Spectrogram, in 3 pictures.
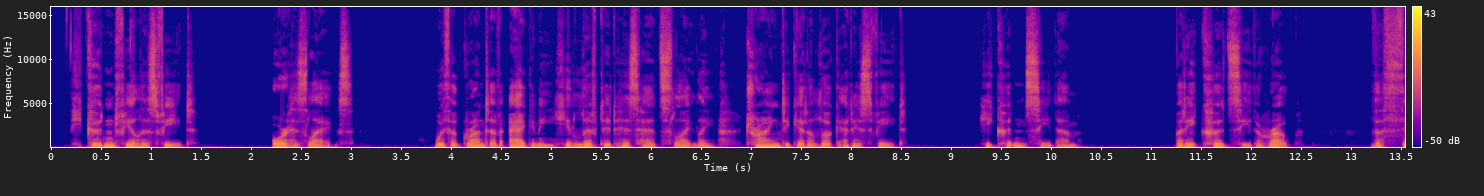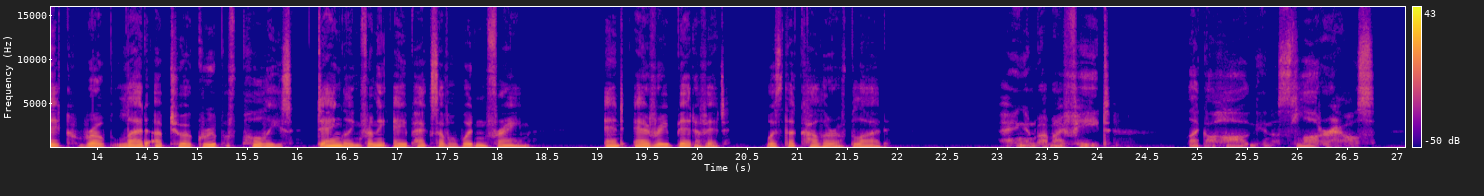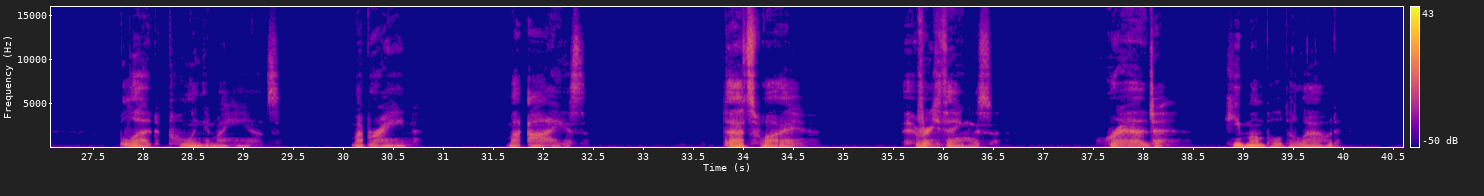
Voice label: Thriller Multiple accents

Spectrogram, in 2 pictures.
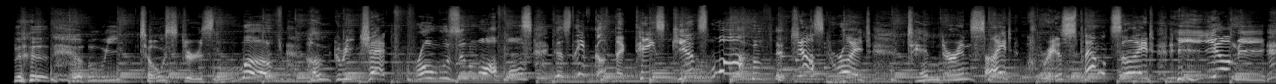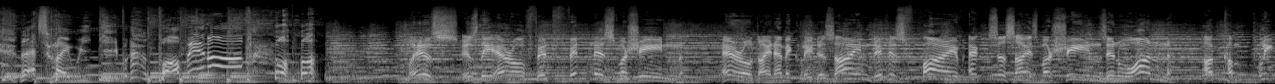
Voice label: Commercial Characters

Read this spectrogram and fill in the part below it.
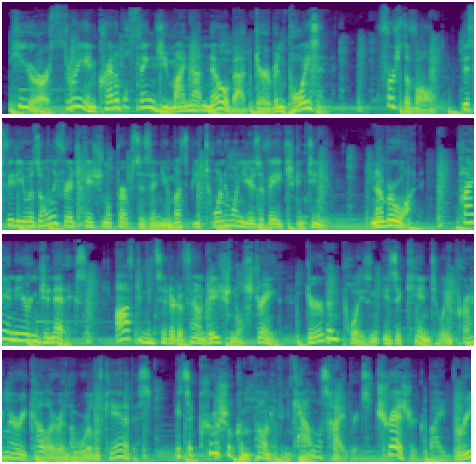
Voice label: Explainer, Voice Actor

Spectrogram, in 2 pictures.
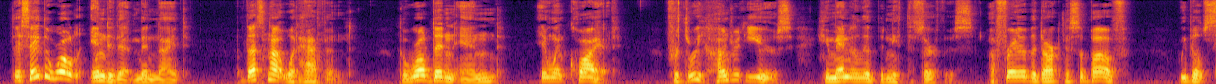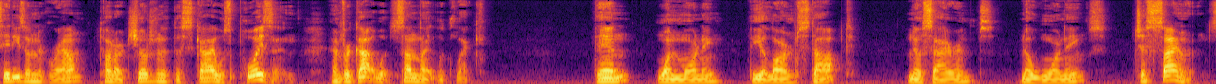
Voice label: narration

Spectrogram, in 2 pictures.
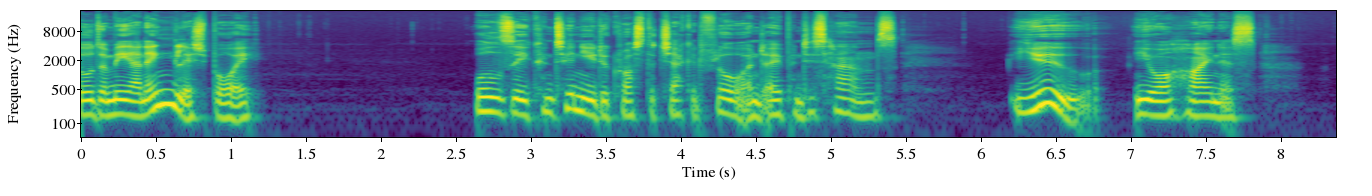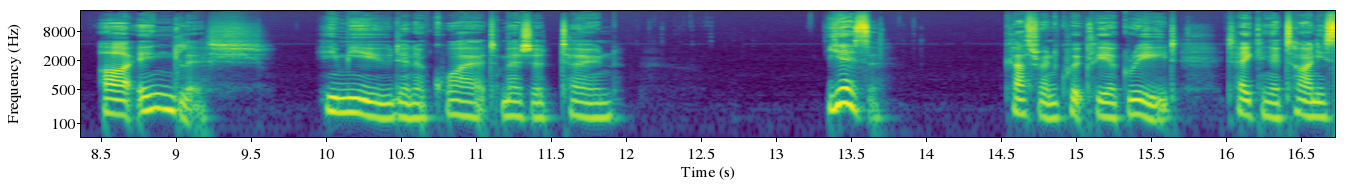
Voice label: Sample Spanish accent; Katherine of Aragon

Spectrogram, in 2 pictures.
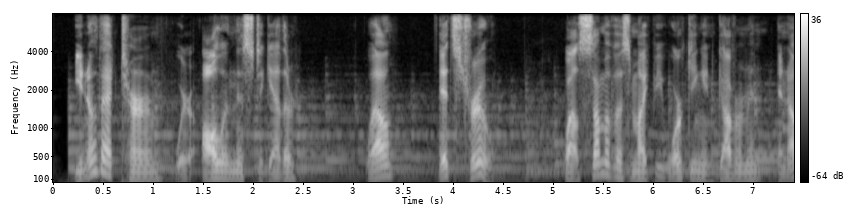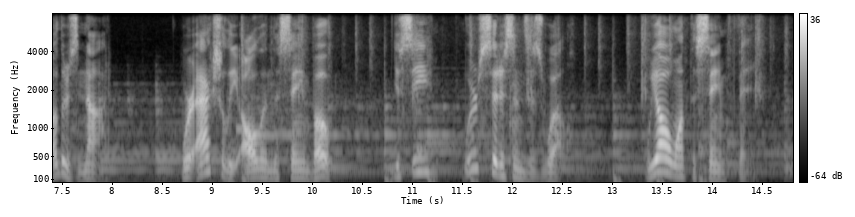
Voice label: Explainer Narrator

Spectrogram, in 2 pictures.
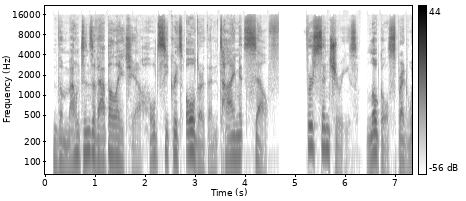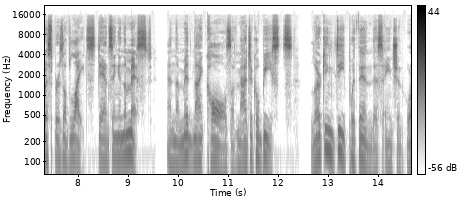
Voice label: Movie style Trailer

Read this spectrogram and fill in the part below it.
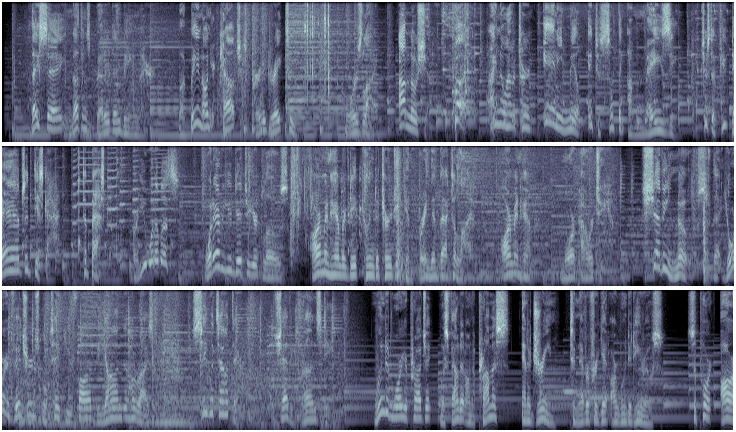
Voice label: Male Voice Over

